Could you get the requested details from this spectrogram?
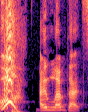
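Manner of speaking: loud, excited burst of delighted yelling. Recording a podcast episode, the host reacts to their own words with an excited yell. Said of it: "I didn't mean to yell in you guys' ear".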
